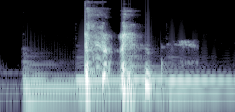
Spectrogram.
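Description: Staged coughing, as if choking on a piece of sausage: a short voiced groan, then four rough, forceful coughs in quick succession, loud and alone.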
